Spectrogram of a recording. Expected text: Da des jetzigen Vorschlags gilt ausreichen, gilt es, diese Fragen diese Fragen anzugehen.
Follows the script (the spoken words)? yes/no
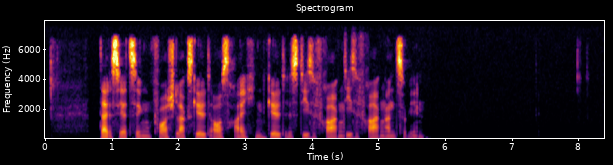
yes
